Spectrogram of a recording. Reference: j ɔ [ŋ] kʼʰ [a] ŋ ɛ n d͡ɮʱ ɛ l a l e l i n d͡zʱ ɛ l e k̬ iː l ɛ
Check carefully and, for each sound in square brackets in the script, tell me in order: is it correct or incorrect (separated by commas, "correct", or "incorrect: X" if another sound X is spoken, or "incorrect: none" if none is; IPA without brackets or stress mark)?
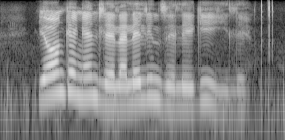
correct, incorrect: ɛ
